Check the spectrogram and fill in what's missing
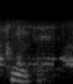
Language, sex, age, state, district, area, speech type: Hindi, female, 18-30, Rajasthan, Karauli, rural, conversation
